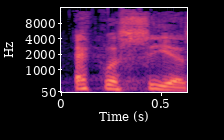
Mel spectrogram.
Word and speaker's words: ekklesia: There's a Greek word that's ekklesia is how it's pronounced, and that means church in Greek.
